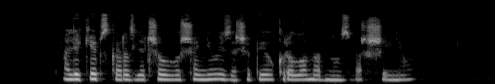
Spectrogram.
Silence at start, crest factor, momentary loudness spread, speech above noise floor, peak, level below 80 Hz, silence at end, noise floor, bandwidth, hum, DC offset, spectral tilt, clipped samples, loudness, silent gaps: 0.65 s; 18 dB; 6 LU; 46 dB; -10 dBFS; -80 dBFS; 0.85 s; -73 dBFS; 11.5 kHz; none; under 0.1%; -3.5 dB/octave; under 0.1%; -28 LUFS; none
